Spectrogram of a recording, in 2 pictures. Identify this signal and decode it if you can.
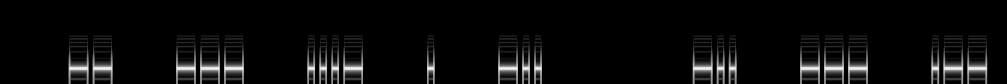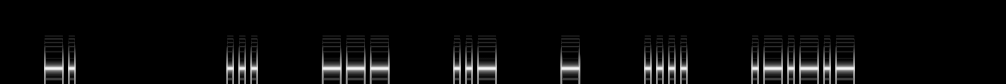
Morse code, heard as a keyed tone, about 20 wpm, spaced as for 10 wpm, 750 Hz. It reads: MOVED DOWN SOUTH.
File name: Short-Story-5-10wpm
